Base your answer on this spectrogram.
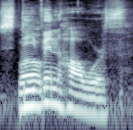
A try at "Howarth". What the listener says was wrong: Howarth. Like the R keeps coming out before the W.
